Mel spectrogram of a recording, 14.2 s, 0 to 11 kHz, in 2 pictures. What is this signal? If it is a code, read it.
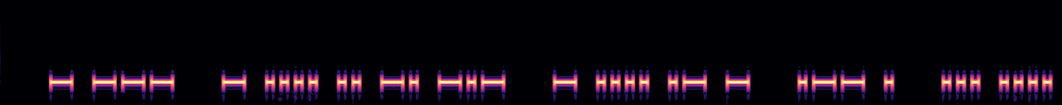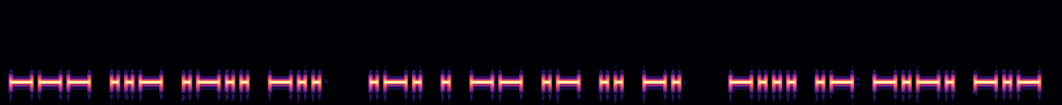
Morse code, heard as a keyed tone, about 25 wpm, 600 Hz. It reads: TO THINK THAT WE SHOULD REMAIN BACK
